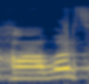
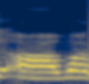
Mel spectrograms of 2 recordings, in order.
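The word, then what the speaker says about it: hour: तो ध्यान दीजिएगा, ये हावर्स नहीं होता बल्कि आवर होता है, यच यहाँ पे साइलेंट है, इसको कैसे पढ़ेंगे,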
